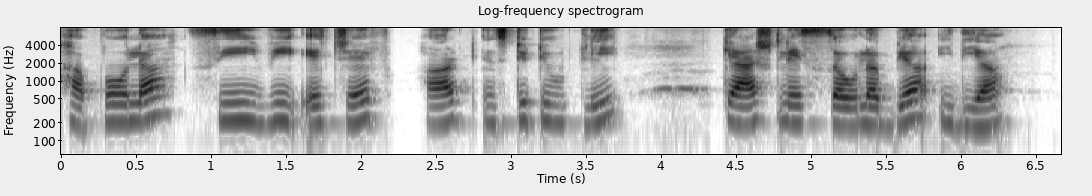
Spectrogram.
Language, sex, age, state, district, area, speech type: Kannada, female, 18-30, Karnataka, Chitradurga, urban, read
